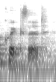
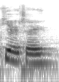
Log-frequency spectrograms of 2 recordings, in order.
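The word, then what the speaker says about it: Quixote: this book or like it's called the female quickside not kyoto kwikset it's meant to be pronounced like that i promise um this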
